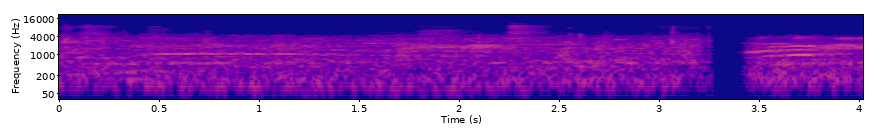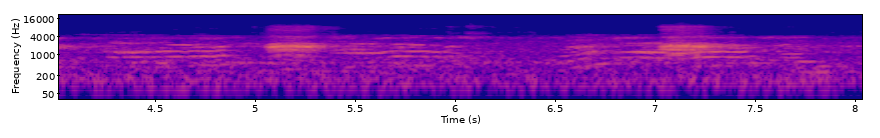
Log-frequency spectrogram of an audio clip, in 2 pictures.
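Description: A Rufous Treepie gives harsh, nasal, crow-like calls in short bursts a couple of seconds apart, over a steady background hum and faint voices.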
